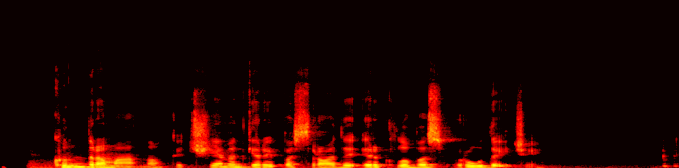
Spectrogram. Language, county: Lithuanian, Vilnius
